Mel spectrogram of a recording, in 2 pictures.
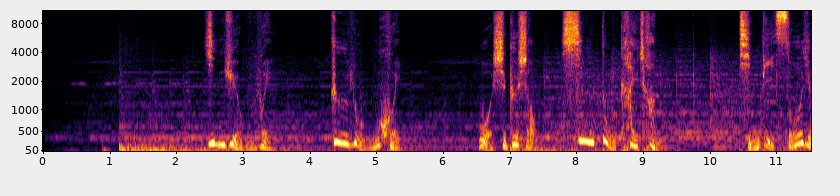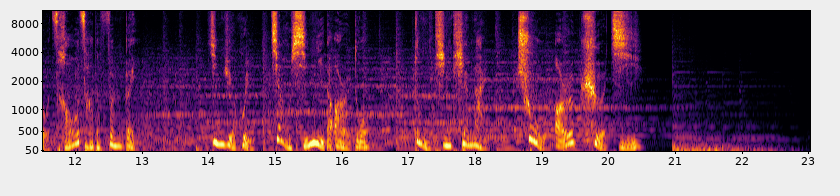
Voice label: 男, 音乐会; 我是歌手音乐会

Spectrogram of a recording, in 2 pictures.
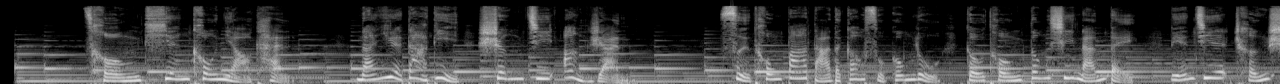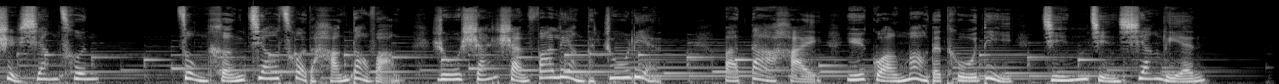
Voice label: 女 专题 大气 正式, 国语女声配音; 大气专题; 技工学校

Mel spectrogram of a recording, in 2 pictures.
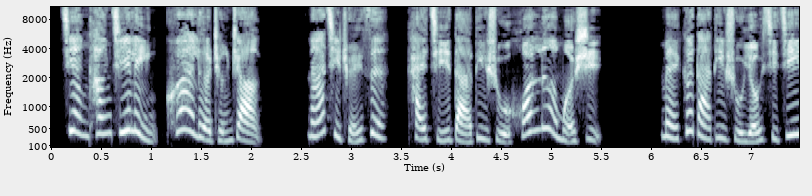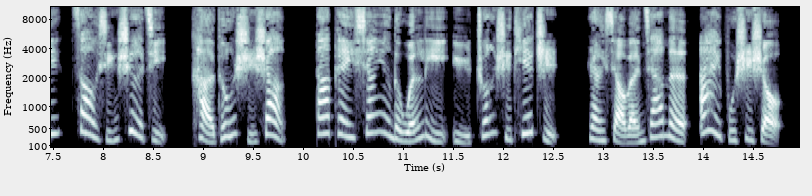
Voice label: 女 产品介绍 打地鼠游戏机玩具宣传简介

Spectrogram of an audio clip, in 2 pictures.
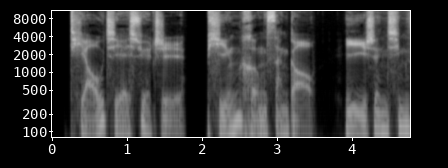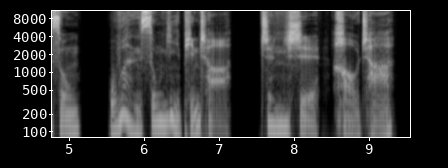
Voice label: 男, 解说; 南海这片壮阔海域的前世今生

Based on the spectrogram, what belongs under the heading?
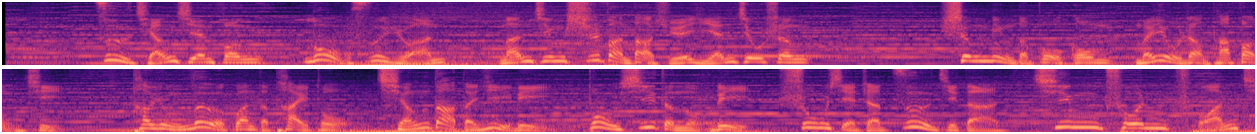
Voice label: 男, 旁白, 颁奖; 栖霞区颁奖

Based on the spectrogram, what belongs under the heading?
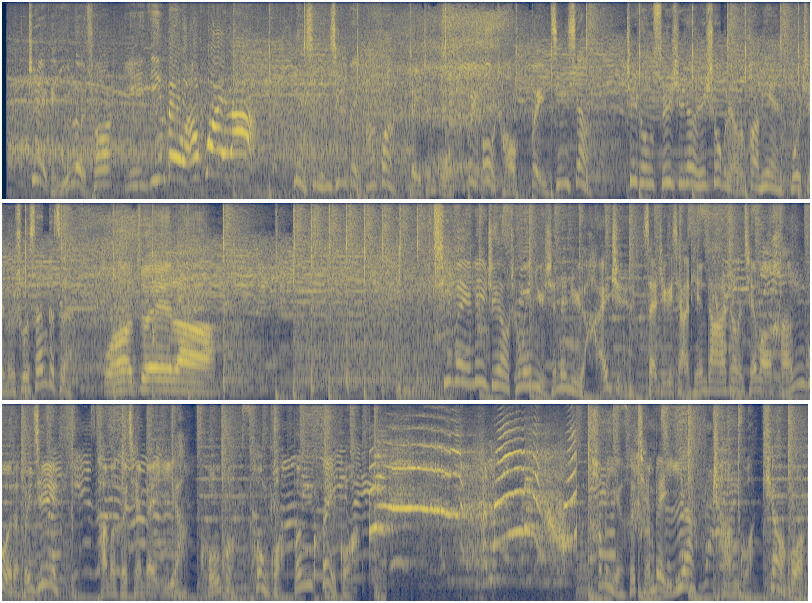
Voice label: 男, 电视节目, 幽默风; 男神女神

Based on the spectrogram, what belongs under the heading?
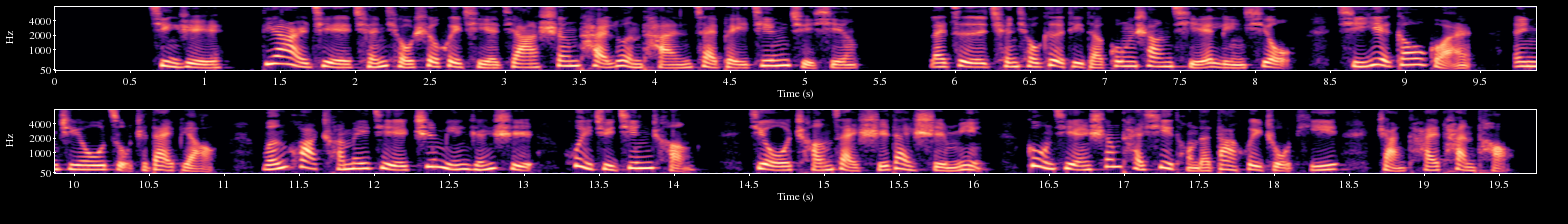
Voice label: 女, 新闻; 恒宇环保亮相全球社会企业家生态论坛

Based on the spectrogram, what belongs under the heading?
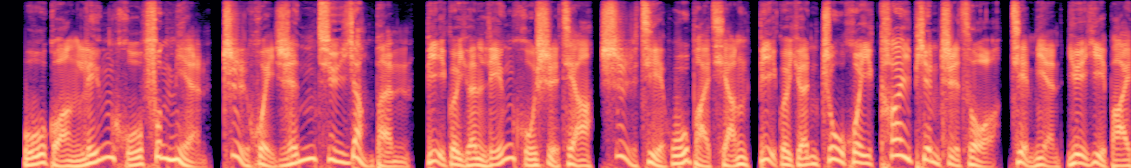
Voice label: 男, 广告; 碧桂园酃湖世家

